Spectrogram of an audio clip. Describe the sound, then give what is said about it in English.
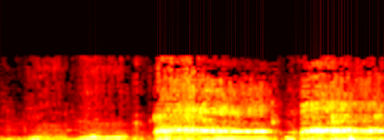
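A person's voice imitates an angry cat spitting and snarling, with wavering snarls and growls mixed with harsh, hissing spits. The loud outbursts run for about three seconds with a brief break near the middle. “As soon as we got in there, she started spitting and snarling.”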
